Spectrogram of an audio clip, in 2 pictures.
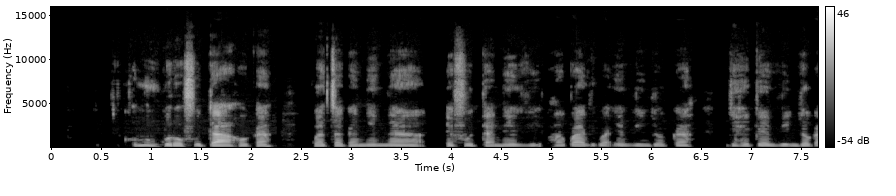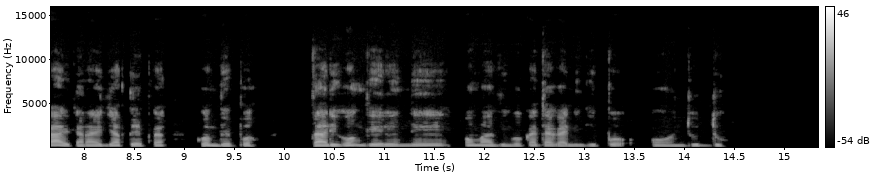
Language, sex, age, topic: Oshiwambo, male, 18-24, agriculture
